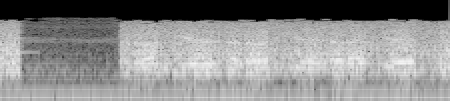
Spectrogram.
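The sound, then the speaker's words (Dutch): A weak amateur radio transmission almost drowned in heavy, steady static, with a faint garbled voice barely poking through. The hiss cuts out briefly near the start, then resumes. “Ah, met een hele hoop ruis, hè.”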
